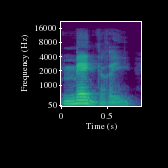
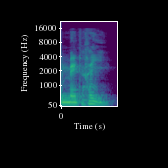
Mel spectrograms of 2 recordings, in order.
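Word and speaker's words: maigri: A little tip in French pronunciation is that you should always emphasize the last syllable in every word. And so in megri, you stress the last syllable rather than the first syllable. So you don't say megri, you say megri meg.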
